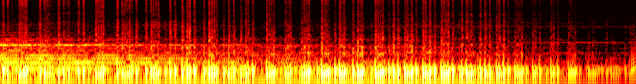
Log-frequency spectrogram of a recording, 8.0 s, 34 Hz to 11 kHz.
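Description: Engine of a Healey by Caton roadster, a reworked Austin-Healey 100/4, running as the car drives, with a rapid, throbbing exhaust note that tapers off somewhat near the end.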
